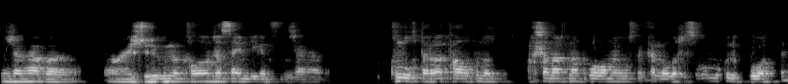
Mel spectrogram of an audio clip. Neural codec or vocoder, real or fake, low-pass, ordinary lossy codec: none; real; none; none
